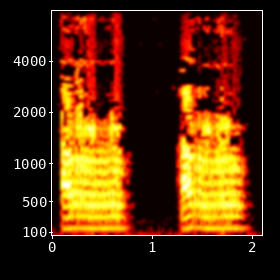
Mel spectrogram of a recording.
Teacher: طرف اللسان يكرر القرع لمخرج الراء، فيكون النطق هكذا أر أر. · التكرير في اللغة هو إعادة الشيء، وعند أئمة التجويد هو ارتعاد طرف اللسان حتى يتكرر الحرف المنطوق · Term: صفة التكرير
